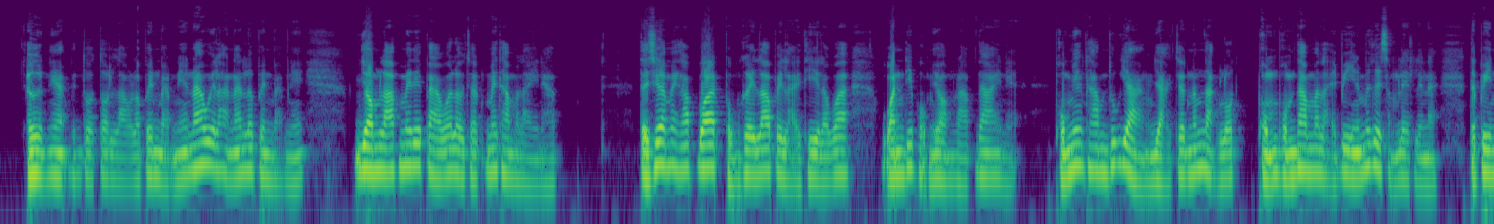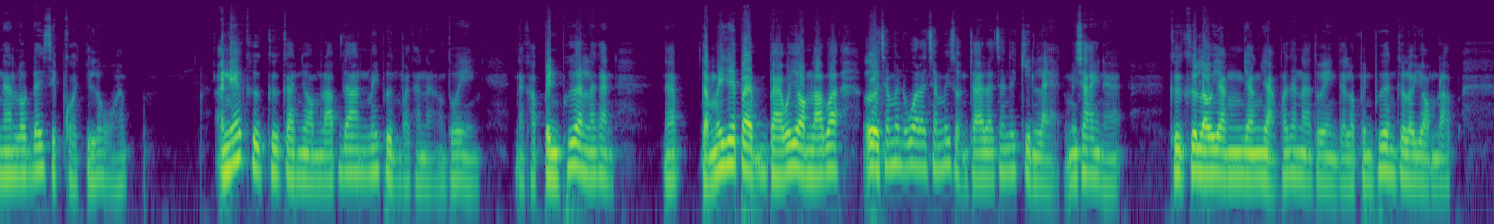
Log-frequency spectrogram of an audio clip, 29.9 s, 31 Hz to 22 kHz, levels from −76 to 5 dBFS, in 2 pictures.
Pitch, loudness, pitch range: 125 Hz, -15 LUFS, 115-140 Hz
